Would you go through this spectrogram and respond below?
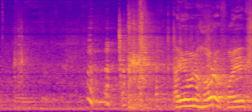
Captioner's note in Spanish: la mujer se ríe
